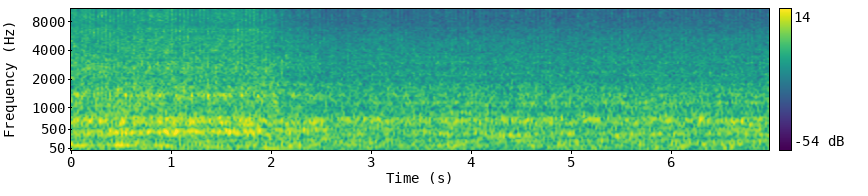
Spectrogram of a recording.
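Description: Toyota Camry four-cylinder engine idling steadily with the hood open, a little quieter after about two seconds.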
